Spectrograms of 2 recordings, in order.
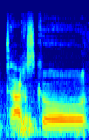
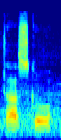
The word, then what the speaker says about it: Taxco: I really like Taxco, or Taxco, I guess. We would say Taxco. Mexicans pronounce it Taxco.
